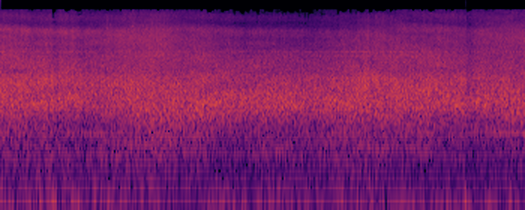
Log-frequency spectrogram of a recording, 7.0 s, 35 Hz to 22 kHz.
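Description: Airbus A380-841's four Rolls-Royce Trent 970 turbofans at takeoff thrust as the jet rotates and lifts off: a loud, steady jet roar with a faint steady tone running through it.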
